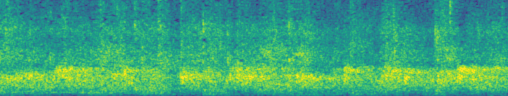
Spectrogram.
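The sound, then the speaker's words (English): Steady, dense applause from a sizable crowd at a Rutgers event, thanking the Union of Rutgers Administrators, many hands clapping at once in a continuous wash of sound, fairly loud, with no talking. “So please let them hang around the applause.”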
